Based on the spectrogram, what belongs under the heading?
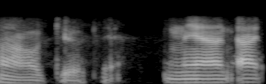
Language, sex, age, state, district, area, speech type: Malayalam, male, 30-45, Kerala, Kozhikode, urban, conversation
